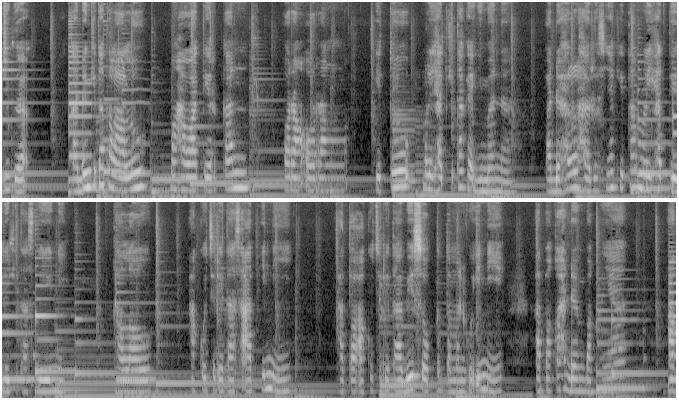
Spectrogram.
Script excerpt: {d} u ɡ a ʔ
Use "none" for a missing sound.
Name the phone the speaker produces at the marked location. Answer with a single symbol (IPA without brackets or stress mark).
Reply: d͡ʒ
